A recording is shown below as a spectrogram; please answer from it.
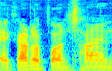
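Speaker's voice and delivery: normal talking voice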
